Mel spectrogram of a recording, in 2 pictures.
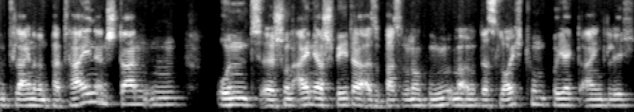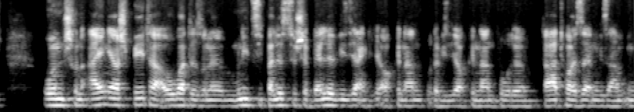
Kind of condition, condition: link, video call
